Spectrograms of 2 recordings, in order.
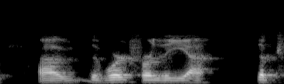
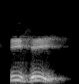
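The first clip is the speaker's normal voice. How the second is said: "He, he." repeated, the second "he" pushed higher; emphatic repeated he; 6 semitones higher than usual. Shown as a demonstration. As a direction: double the pronoun with rising weight. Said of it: "he stutters here".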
